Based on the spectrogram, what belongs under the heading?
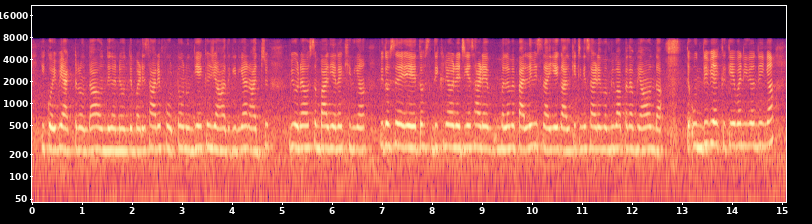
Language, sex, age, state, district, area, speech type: Dogri, female, 18-30, Jammu and Kashmir, Reasi, rural, spontaneous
